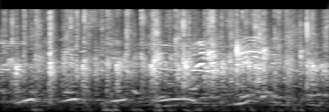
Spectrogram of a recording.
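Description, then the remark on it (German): A live audience claps steadily for a few seconds, the applause dense, with scattered whoops and cheering voices rising above it. “Klatscht mal, wenn ihr da.”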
